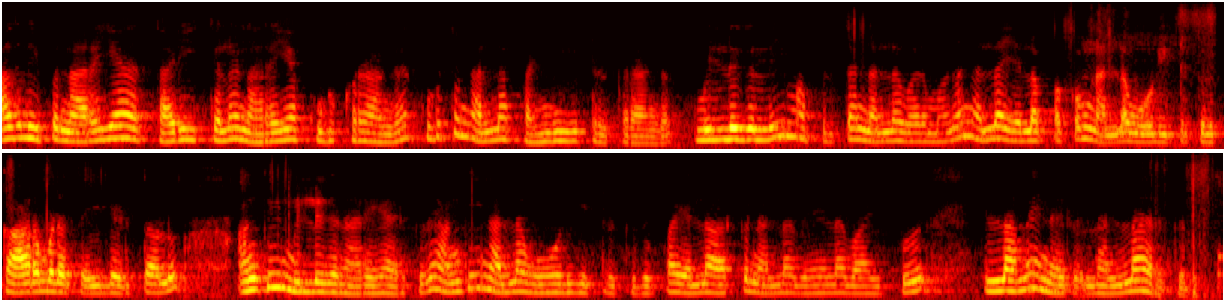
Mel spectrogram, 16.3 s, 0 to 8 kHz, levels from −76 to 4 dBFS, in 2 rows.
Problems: background sounds at intervals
